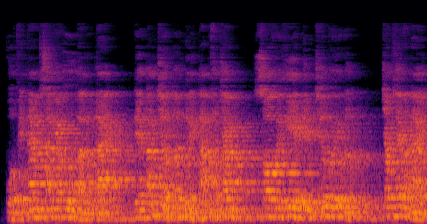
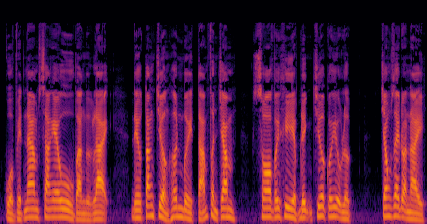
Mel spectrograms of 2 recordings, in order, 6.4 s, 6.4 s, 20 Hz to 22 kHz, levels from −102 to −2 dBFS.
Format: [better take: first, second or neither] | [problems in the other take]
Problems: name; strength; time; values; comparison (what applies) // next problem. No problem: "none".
second | off-mic speech; far // room echo; strong; dies away in 1.7 s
